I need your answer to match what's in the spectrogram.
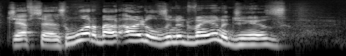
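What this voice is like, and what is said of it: Imitates another person's voice. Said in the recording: “my Jeff impression”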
